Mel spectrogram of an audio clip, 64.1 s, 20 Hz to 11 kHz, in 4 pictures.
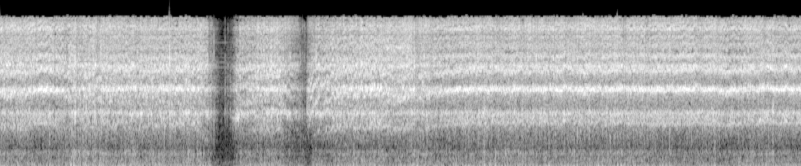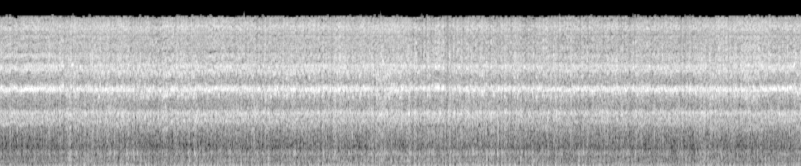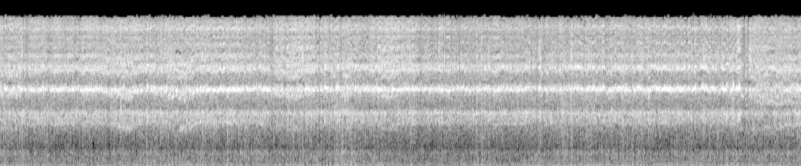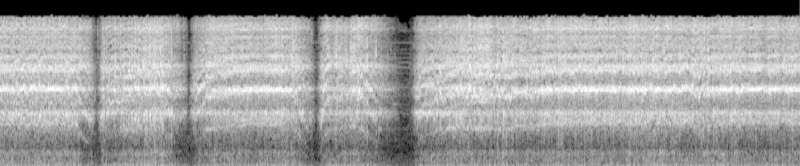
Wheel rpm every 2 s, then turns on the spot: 220, 200, 110, 150, 210, 230, 230, 230, 230, 220, 230, 230, 240, 230, 230, 220, 230, 230, 230, 230, 230, 230, 230, 220, 190, 140, 170, 120, 100, 210, 230, 230.
none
